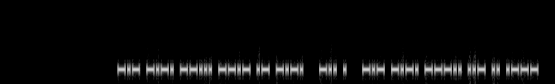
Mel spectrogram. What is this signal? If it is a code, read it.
Morse code, heard as a keyed tone, about 52 wpm, 700 Hz. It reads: KC7QAC DE KC8UIJ
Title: USA Callsign DE Callsign - 6 Characters - 50wpm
